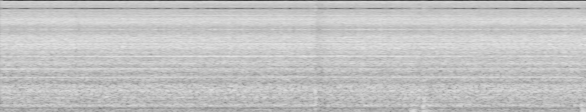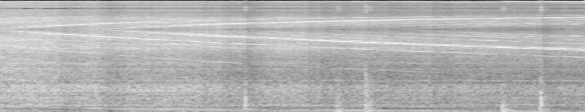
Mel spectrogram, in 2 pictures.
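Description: Military jet's engine whining steadily at ground idle, then spooling down from about six seconds in, its tones falling away as it winds down after shutdown. A few sharp clicks come near the end.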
